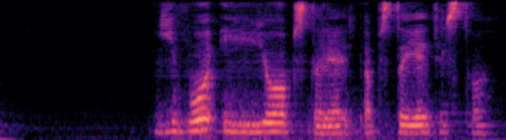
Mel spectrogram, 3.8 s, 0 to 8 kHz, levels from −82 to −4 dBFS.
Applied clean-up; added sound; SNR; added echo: neural separator model SepFormer DNS4.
